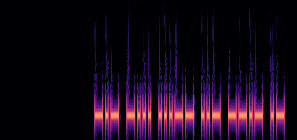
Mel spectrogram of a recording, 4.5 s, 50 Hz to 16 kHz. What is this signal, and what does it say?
Morse code, heard as a keyed tone, about 29 wpm, 700 Hz. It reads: KB3UQA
